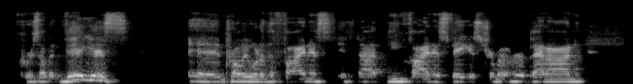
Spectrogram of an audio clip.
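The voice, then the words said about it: Slightly hoarse voice. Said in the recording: “apologize for my voice being a little hoarse.”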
